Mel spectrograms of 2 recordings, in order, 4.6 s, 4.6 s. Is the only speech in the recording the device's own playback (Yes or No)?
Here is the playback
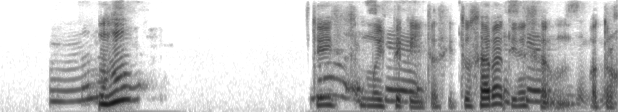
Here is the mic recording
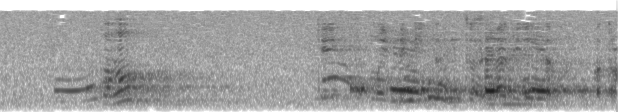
No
